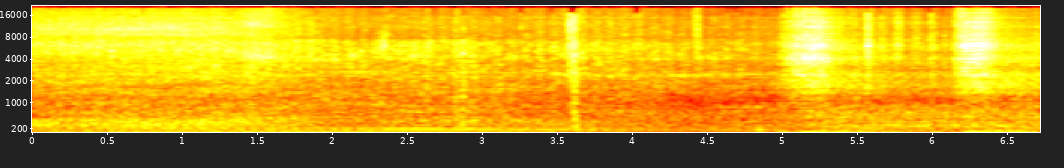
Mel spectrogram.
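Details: Chevy S10 4.3L V6 after reconnecting the mass airflow sensor: steady even idle hum, then two quick blips that rise and settle cleanly; runs smoothly, clogged catalytic converter only briefly wondered about.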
